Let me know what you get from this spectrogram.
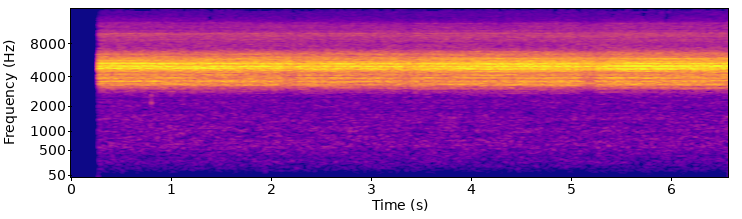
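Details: Cicadas in Glenbrook, Blue Mountains National Park, recorded 30 March 2014: a loud, steady, unbroken buzzing drone high in pitch, holding constant without pause or rhythm for the whole stretch, with no other clear sounds.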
